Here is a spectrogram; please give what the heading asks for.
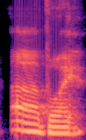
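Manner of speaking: usual speaking voice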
